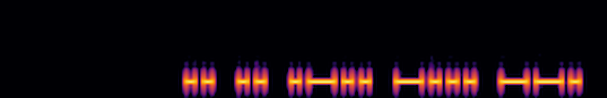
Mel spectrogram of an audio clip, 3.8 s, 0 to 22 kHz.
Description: Morse code, heard as a keyed tone, about 22 wpm, 700 Hz. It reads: IILBG
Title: Code Groups - 5 Letters - 22wpm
